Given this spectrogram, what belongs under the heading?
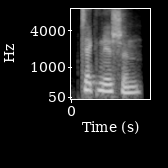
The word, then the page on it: technician: Indian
